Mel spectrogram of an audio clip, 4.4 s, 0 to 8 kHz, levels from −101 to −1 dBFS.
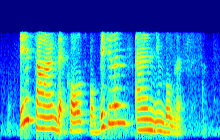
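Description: No technical faults can be heard in this speech.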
